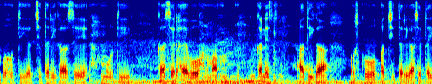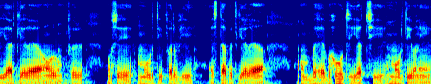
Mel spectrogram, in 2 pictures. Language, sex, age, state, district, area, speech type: Hindi, male, 18-30, Rajasthan, Bharatpur, rural, spontaneous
